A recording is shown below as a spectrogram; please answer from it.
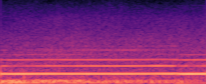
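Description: Conch shell trumpet blown in one long, steady note, with a low rumble underneath.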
